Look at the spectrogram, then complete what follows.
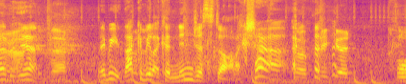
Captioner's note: laughs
